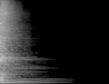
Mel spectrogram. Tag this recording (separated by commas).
Percussion, Snare drum, Music, Drum, Musical instrument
